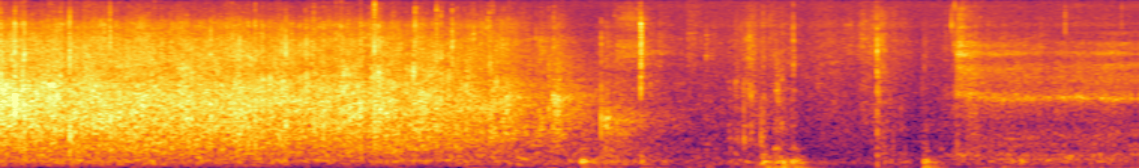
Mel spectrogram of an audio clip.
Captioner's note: applause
